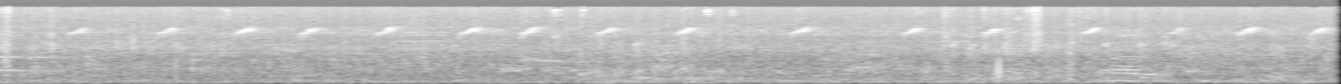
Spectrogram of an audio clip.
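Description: Faint bird chirping: a steady series of short, high chirps, about three a second, over a quiet outdoor background.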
